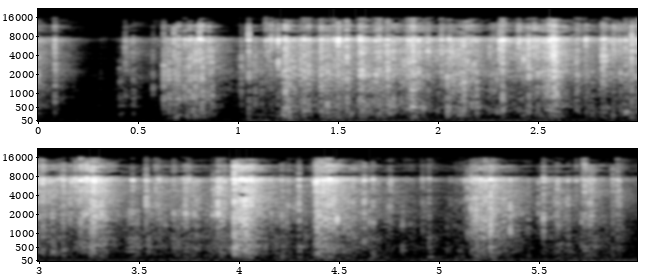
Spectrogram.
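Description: A plastic snack bag rips open.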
